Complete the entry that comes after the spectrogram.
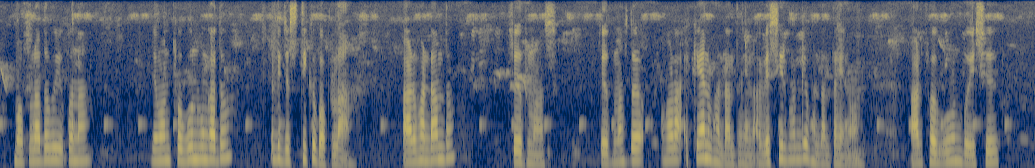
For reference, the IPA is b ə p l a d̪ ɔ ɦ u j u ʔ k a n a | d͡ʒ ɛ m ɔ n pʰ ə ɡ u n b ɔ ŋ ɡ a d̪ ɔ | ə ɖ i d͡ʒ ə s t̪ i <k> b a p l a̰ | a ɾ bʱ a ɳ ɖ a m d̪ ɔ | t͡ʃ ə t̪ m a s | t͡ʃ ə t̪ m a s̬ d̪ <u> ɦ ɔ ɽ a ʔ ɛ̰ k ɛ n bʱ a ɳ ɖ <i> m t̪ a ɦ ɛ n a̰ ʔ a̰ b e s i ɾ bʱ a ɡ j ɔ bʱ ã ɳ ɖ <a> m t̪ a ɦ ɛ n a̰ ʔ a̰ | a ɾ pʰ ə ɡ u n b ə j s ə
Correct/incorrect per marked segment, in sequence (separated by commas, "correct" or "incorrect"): correct, incorrect, incorrect, correct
